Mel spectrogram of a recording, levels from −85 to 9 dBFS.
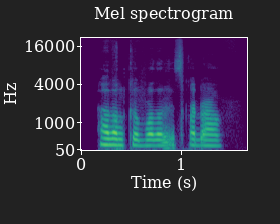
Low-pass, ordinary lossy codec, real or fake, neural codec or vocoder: none; none; fake; codec, 44.1 kHz, 2.6 kbps, DAC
